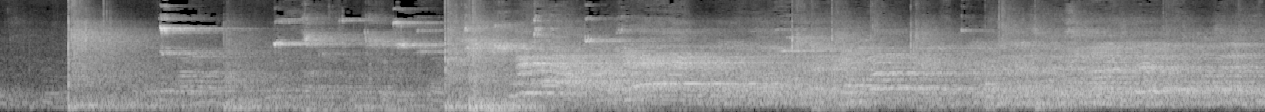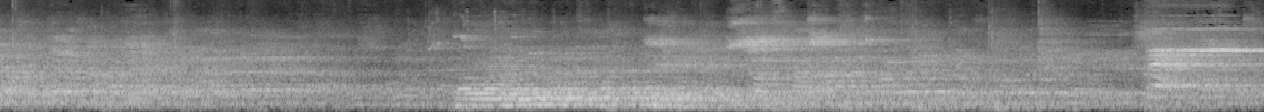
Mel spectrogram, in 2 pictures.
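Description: Men shout and call out to each other in a large echoing hall.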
